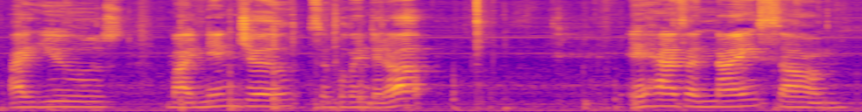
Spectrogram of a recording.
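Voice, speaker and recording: A woman vlogging casually to camera about her diet in an easygoing way that she calls monotone, recorded on a phone at home. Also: sits low, a little hiss or hum. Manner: self-described monotone, easygoing and chatty.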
